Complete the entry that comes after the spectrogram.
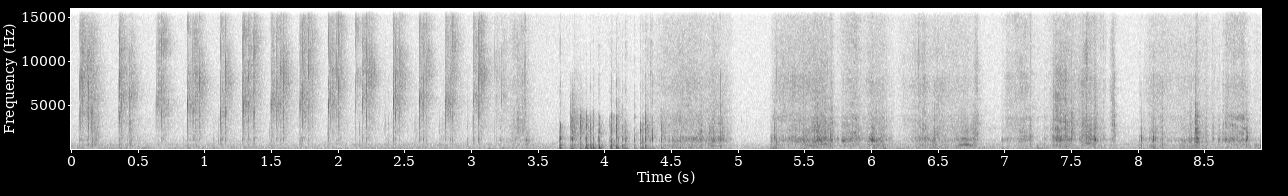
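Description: Long fingernails tap quickly on a white Adidas fabric sun visor with a stiff brim, worn on the head, producing a fast run of crisp, distinct clicks for the first few seconds. The nails then scratch across the band and brim in a dense, bright, rustling scrape, with occasional taps mixed in.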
